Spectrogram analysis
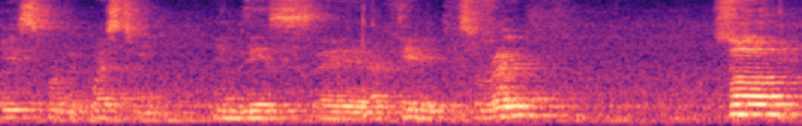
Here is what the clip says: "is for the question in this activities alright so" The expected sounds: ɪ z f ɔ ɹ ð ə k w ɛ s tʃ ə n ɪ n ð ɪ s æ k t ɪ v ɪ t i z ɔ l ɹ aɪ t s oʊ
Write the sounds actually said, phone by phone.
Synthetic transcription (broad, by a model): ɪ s f ɔ ɹ ð ə k w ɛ s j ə n ɪ n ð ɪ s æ k t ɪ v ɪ t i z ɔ ɹ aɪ s oʊ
